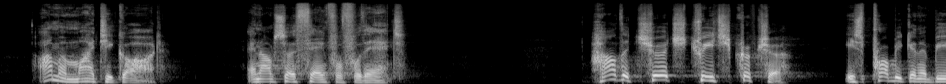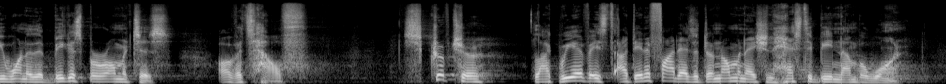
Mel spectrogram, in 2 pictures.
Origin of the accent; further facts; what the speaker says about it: United States; I'm an American. I love the freedoms in our country.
